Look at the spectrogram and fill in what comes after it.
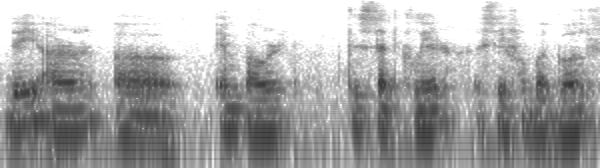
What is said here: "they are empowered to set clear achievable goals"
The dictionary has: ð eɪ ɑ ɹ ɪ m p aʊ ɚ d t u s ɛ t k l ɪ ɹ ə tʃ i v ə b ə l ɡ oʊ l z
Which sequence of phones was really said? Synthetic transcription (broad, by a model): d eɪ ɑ ɹ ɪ m p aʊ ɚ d t u s ɛ t k l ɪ ɹ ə s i f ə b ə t ɡ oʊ l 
